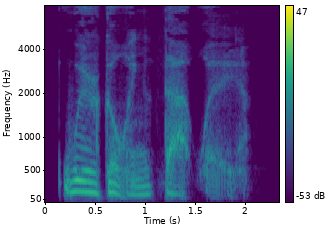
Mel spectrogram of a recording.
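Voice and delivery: low, quiet, amused murmur. Kaz turns the narrator the other way, speaking in their ear: low amused voice. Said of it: "In an amused voice, he said in a low voice in my ear".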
